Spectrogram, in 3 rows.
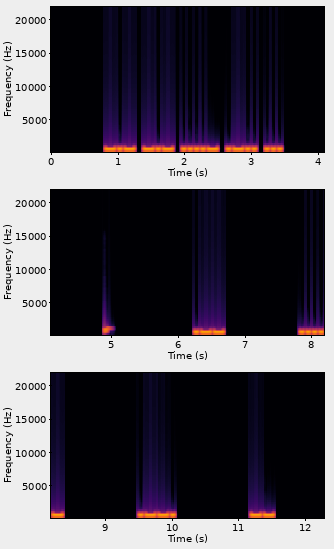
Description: Morse code, heard as a keyed tone, about 25 wpm, spaced as for 12 wpm, 700 Hz. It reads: KK4LS W4PM
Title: USA Call Signs - 8x Character Spacing - 25wpm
